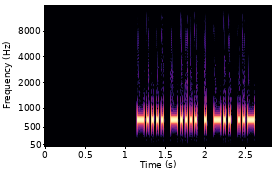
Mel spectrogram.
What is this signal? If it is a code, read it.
Morse code, heard as a keyed tone, about 42 wpm, 700 Hz. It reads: 66EDU
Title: Five Challenging Letter-Number Combinations 40wpm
